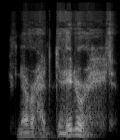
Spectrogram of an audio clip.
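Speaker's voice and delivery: halting, low-key stunned repeat; imitated disbelief. Store guy to first-time Gatorade buyer, imitated disbelief. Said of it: "he just looked at me".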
